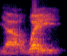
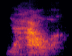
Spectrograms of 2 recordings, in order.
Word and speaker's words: Yahawah: And then it's not Yahweh, it's Yahawah. All right. Right. Three syllables.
